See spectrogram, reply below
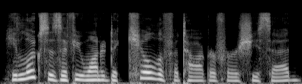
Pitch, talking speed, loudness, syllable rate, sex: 200 Hz, 240 wpm, -16 LUFS, 5.6 syllables/s, female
